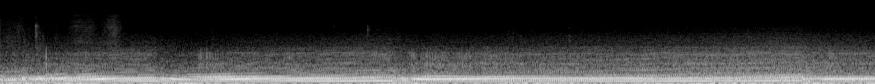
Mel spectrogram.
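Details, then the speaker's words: 2019 Audi S3 sedan floored in sport mode (engaged automatically, holding gears longer): engine note climbs steadily, dropping cleanly at each upshift about every two seconds; smooth, healthy pull. "So one of the downside, I'm gonna go ahead and floor it coming out of here."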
